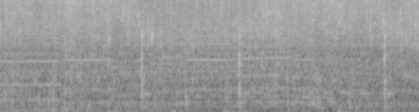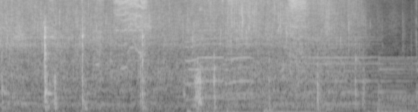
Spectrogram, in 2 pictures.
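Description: Mixed corn, beans and carrots stir-fry in a pan for egg fried rice, giving a steady sizzle with repeated scraping and clacking from stirring, up close.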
